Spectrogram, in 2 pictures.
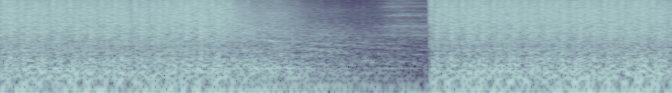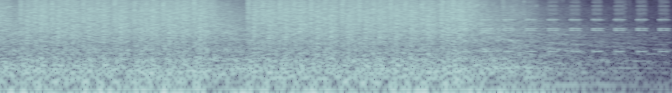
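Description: Guns fire rapidly and loudly in close bursts.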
